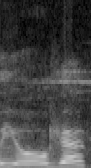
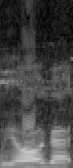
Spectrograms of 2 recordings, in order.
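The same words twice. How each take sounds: First: Yoga with a closed middle vowel; Sanskrit yoga, closed O. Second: Yoga with an open middle vowel; Brazilianised yoga, open O. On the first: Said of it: "vem do sânscrito". (iôga com "ô" fechado) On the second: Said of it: "O yoga é abrasileirado". (ióga com "ó" aberto) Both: Shown as a demonstration.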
